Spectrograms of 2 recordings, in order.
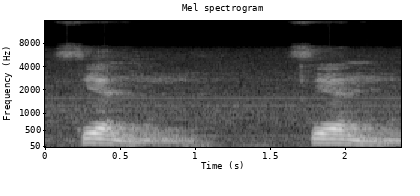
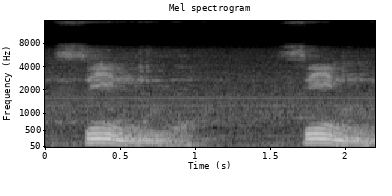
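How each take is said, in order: First: XIÊN falling, with short lax vowel and held N; first variant. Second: XIN with long tense "ee" and held N; second variant. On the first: Teacher giving first of two readings, short vowel in XIÊN. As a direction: model "sin" with a humming final N. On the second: Teacher giving the other reading, long "ee" in XIN. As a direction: stretch XIN like "seen", humming the N. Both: Shown as a demonstration. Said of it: "chữ này có hai cách đọc".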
